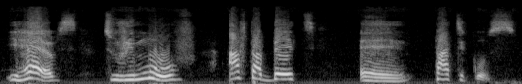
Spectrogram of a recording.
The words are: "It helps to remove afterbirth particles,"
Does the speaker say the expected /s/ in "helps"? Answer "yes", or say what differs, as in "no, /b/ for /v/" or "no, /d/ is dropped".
yes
